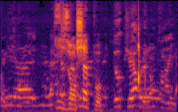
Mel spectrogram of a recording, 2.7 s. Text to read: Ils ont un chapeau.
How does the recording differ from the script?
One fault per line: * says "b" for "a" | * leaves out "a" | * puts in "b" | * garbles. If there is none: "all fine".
all fine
